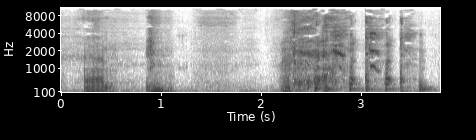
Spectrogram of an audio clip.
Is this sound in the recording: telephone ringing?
no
